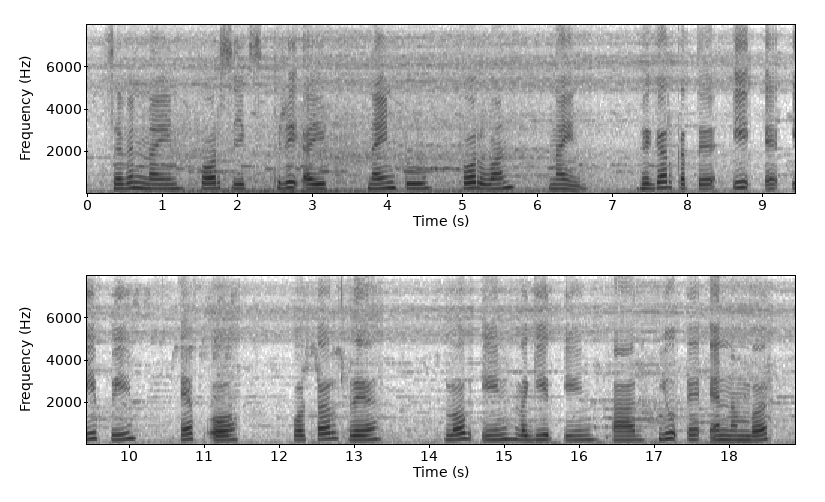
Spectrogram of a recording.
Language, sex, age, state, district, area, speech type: Santali, female, 30-45, Jharkhand, Seraikela Kharsawan, rural, read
